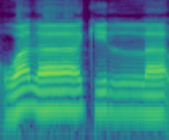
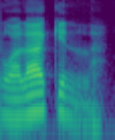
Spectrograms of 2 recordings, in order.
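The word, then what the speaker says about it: ولكن لا: Jadi kami membacanya sebagai "walakilla." Bukan "walakin la," tetapi langsung ke "lam."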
